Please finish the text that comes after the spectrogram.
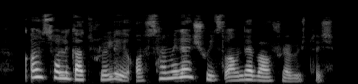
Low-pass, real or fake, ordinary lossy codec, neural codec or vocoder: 10.8 kHz; real; MP3, 48 kbps; none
